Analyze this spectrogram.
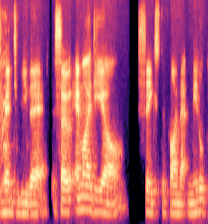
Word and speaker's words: MIDL: If you pronounce MIDL, it sounds like middle, and it's pointing towards the middle way.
